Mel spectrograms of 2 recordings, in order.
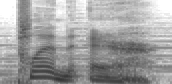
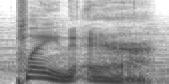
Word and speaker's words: plein air: open air or outdoors the French pronounce it plenn air others say plein air no matter how you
